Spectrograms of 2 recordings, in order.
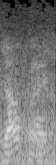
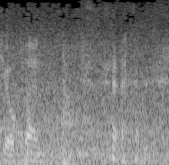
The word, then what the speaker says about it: Jiufen: So anyway, he'll be joining us today and we'll be heading towards the Jiufen, what's the correct pronunciation? Jiufen. Jiufen.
